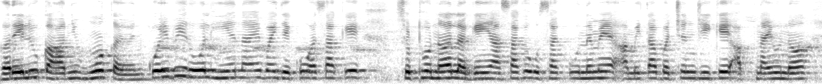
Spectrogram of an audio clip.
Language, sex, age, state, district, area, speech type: Sindhi, female, 30-45, Maharashtra, Mumbai Suburban, urban, spontaneous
